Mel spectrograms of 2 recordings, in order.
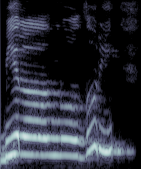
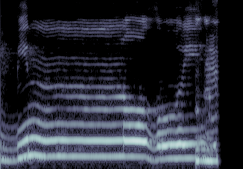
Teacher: Kalau ini kan kasroh, kemudian langsung ditasdidkan ke huruf nun ya, karena nun termasuk huruf syamsiyah. Ya, jadi bacanya bukan bil nuzuri tapi bin nuzuri.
